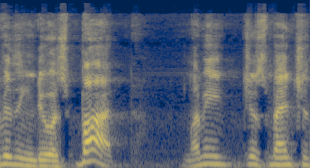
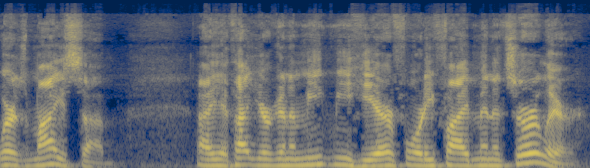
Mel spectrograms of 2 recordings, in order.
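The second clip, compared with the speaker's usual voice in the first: fast, put-on sarcastic, jabbing tone; 2 semitones lower than usual. Retelling what he said to the mayor returning to the office, sarcastically. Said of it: "I sarcastically said".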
